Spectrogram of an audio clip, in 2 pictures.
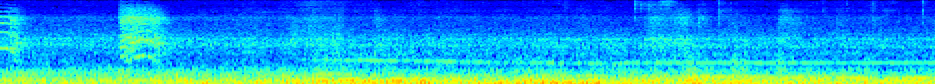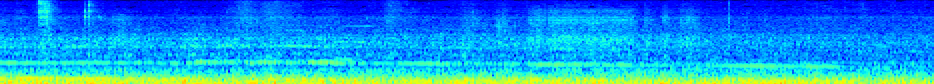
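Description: Electric commuter train heard from inside the carriage: a steady rumble of wheels and running gear, with a motor whine that falls slowly in pitch as the train slows into a station.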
